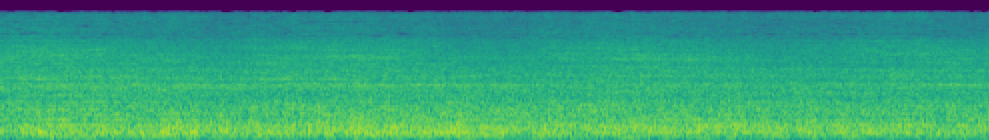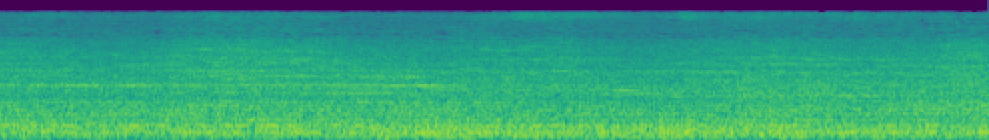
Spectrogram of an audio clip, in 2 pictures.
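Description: Double-stack intermodal freight train rolling past: a steady rumble and clatter of the well cars' wheels on the rails, with faint high wheel squeal running under it.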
